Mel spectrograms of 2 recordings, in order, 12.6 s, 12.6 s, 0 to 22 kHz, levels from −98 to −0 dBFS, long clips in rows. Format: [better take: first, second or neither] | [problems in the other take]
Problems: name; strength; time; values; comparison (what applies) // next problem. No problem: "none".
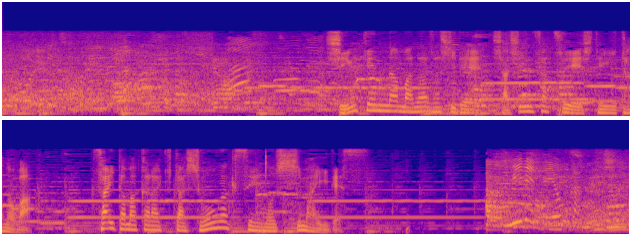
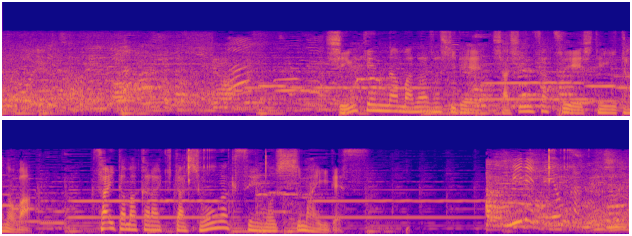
first | background sound (Coin (dropping)); 7 dB below the speech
